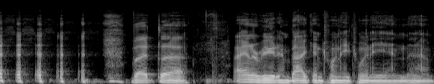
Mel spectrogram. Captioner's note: laughs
